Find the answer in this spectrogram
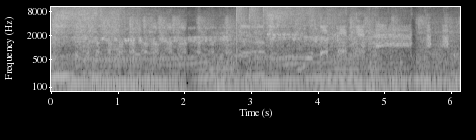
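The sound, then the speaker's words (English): A powerful Mustang car engine roars while its cold tires squeal and skid in wavering, drawn-out whines, loud and continuous throughout, during a hard run on the track at the Las Vegas Motor Speedway. “now he's invited me to get into one of these road rockets for a spin on the track.”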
